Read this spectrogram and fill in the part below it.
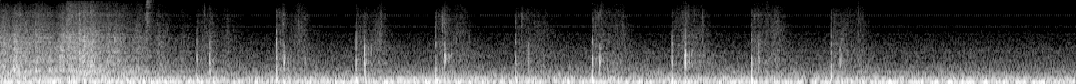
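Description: Footsteps tap slowly on a hard floor.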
